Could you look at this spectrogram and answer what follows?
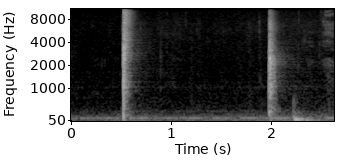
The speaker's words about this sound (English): That was the worst locker room clap of all time, but thank you, guys. It was very half-hearted.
